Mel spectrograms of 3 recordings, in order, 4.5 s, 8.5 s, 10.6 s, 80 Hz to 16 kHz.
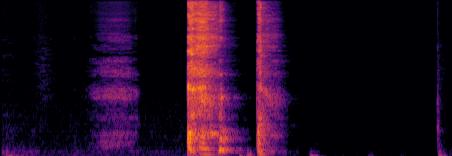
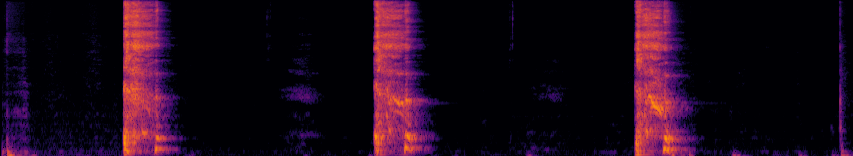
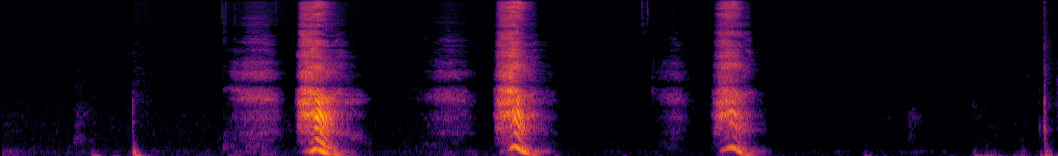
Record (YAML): cough_length: 4.5 s
cough_amplitude: 32768
cough_signal_mean_std_ratio: 0.24
three_cough_length: 8.5 s
three_cough_amplitude: 32768
three_cough_signal_mean_std_ratio: 0.29
exhalation_length: 10.6 s
exhalation_amplitude: 32768
exhalation_signal_mean_std_ratio: 0.24
survey_phase: beta (2021-08-13 to 2022-03-07)
age: 45-64
gender: Female
wearing_mask: 'No'
symptom_sore_throat: true
symptom_onset: 12 days
smoker_status: Never smoked
respiratory_condition_asthma: false
respiratory_condition_other: true
recruitment_source: REACT
submission_delay: 1 day
covid_test_result: Negative
covid_test_method: RT-qPCR
influenza_a_test_result: Unknown/Void
influenza_b_test_result: Unknown/Void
